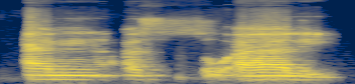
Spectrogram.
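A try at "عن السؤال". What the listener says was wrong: Nah, jangan ada ain, jangan su'ali, jangan terkesan begitu. Kalau pakai hamzah as-su'al pertanyaan, tapi kalau pakai ain as-su'al ini artinya nih. Ya, ada beberapa orang terbawa-bawa jadi ain.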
